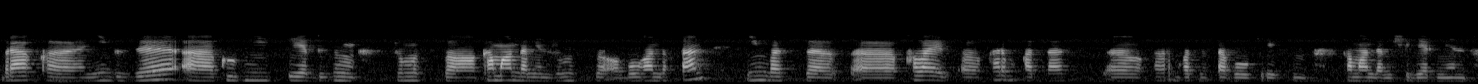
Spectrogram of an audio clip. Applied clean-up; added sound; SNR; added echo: none; none; none; none.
